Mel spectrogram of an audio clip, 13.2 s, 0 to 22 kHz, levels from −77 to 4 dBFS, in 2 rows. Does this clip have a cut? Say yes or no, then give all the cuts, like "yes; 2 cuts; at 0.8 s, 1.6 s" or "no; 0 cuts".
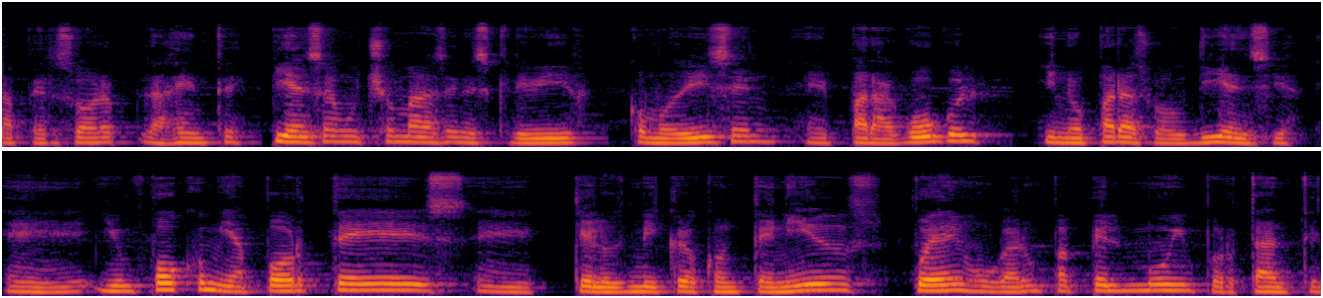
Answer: yes; 4 cuts; at 1.3 s, 3.0 s, 6.6 s, 11.1 s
